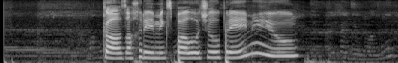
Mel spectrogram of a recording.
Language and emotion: Russian, positive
